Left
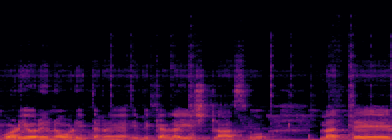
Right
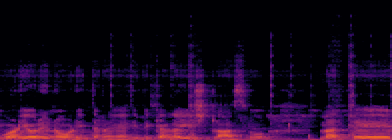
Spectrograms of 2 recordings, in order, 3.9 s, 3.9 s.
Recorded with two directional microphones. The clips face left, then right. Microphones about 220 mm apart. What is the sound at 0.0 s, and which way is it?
A man's voice, 20° left (ahead or behind).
